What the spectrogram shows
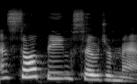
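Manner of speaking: plain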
